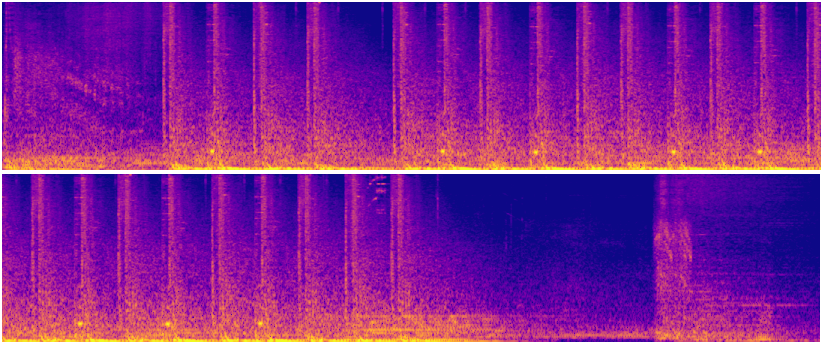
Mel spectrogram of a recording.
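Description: Rapid rounds from the D.A.R.C.I weapon in a video game fire in a loud, steady burst of evenly spaced shots lasting about ten seconds, then stop, leaving a brief lull before fainter activity resumes.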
